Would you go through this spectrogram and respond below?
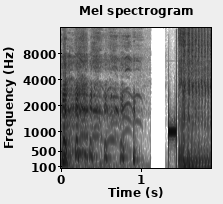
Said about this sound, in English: Now I'm just gonna edit in just a long fart noise instead.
